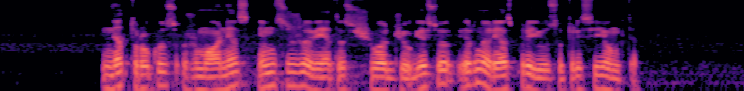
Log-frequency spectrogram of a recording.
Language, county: Lithuanian, Vilnius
